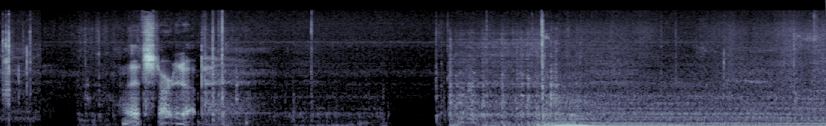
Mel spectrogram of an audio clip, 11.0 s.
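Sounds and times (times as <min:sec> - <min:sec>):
car engine starting and idling: 0:05.9 - 0:11.0.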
